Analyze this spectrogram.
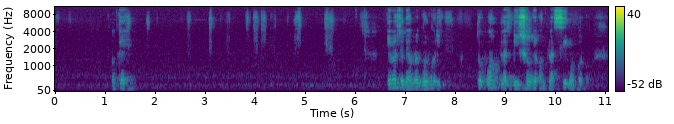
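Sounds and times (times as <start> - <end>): felt-tip marker scratching on paper: 1.8 - 5.7.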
